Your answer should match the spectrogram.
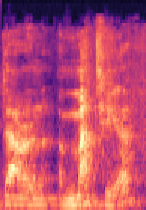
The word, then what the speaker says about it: Darryn Mathee: And we've got a gentleman here who knows all about it, Darryn Mathee. Did I pronounce that?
